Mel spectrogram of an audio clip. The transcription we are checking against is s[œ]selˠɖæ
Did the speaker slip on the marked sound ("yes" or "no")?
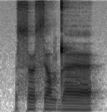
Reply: no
